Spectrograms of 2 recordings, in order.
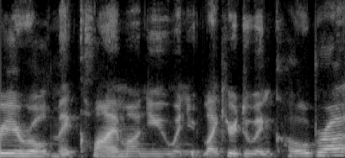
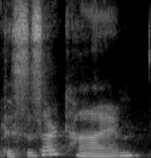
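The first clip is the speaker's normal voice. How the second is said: calm quiet; 6 dB quieter than usual. Shown as a demonstration. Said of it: "And just be like".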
